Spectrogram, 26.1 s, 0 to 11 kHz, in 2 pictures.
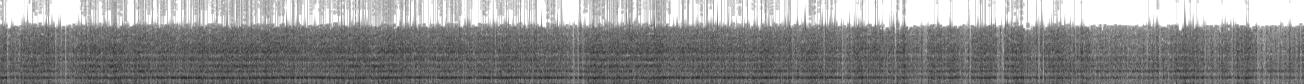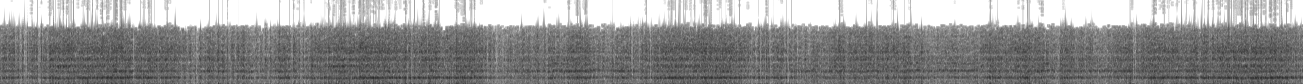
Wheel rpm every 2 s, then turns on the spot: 230, 220, 230, 230, 230, 230, 230, 220, 230, 230, 230, 230, 230.
none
